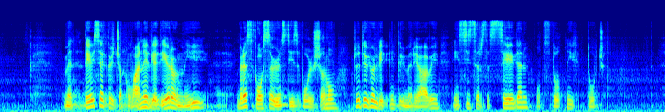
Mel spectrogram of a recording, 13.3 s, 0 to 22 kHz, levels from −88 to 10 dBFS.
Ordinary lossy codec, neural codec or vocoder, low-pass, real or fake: none; autoencoder, 22.05 kHz, a latent of 192 numbers a frame, VITS, trained on many speakers; 9.9 kHz; fake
